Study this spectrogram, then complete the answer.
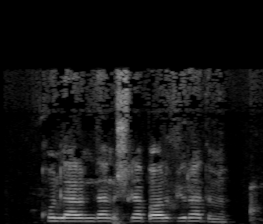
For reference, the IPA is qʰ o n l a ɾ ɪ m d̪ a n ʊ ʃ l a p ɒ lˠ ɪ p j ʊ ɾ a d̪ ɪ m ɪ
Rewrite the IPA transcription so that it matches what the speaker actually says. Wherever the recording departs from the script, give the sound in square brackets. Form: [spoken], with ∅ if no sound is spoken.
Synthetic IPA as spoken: qʰ o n l a ɾ ɪ m d̪ a n ʊ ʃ l a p ɒ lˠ ɪ p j ʊ ɾ a d̪ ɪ m ɪ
